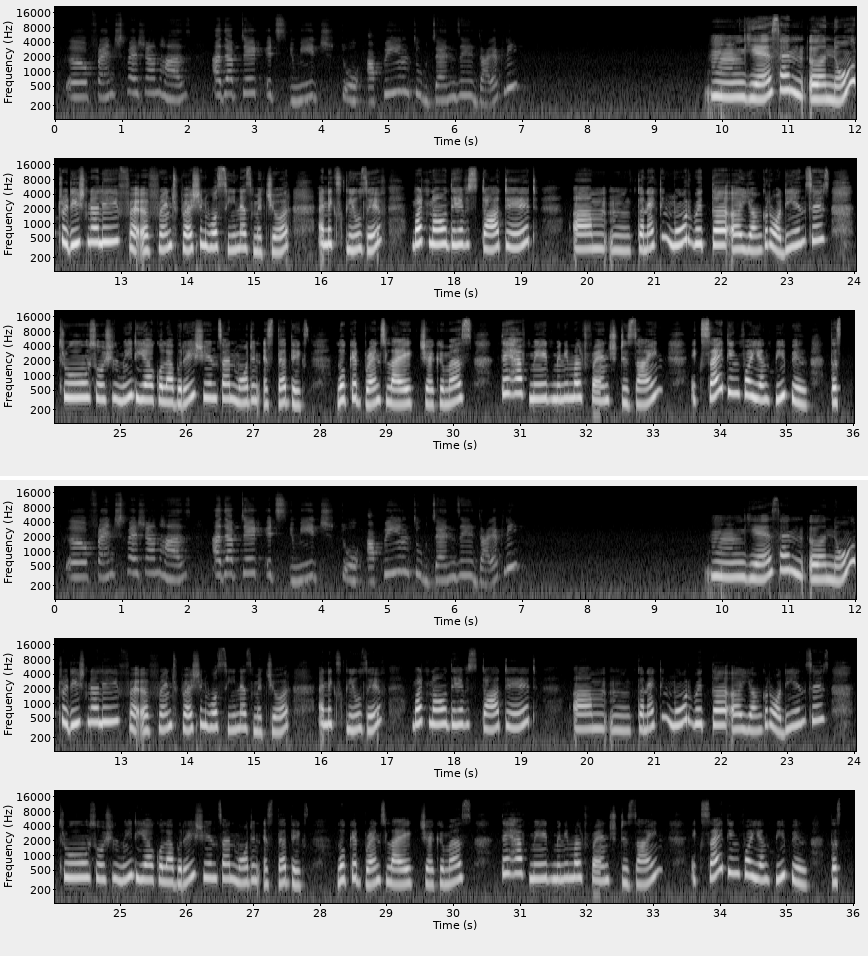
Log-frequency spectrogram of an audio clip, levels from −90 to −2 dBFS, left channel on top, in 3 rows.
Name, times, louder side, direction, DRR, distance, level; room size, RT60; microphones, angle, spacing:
voice 1, 0.0-2.0 2.4-7.0, right 1 dB, 10° right, 3.9 m, -47 dB
voice 2, 9.8-19.1 19.8-27.8 28.3-33.4 33.8-35.8, left 5 dB, 85° left, 0.9 m, -26 dB
head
